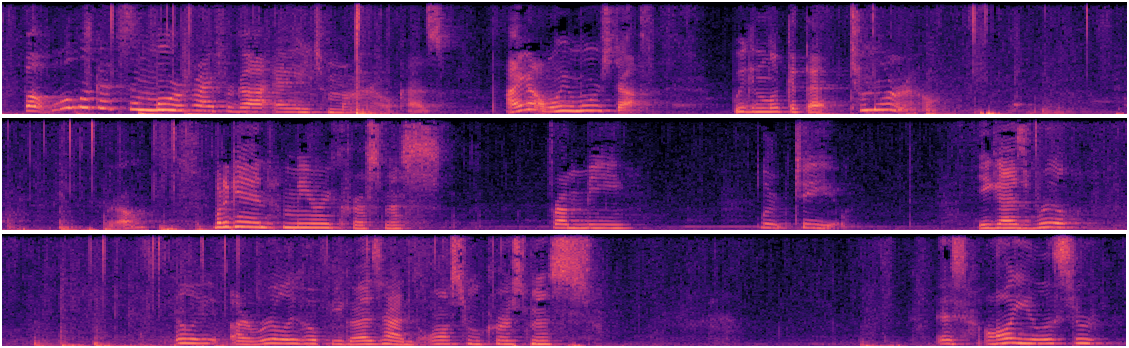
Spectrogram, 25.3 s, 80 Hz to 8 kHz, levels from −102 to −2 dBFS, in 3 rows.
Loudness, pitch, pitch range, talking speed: -33 LUFS, 265 Hz, 235-300 Hz, 115 wpm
